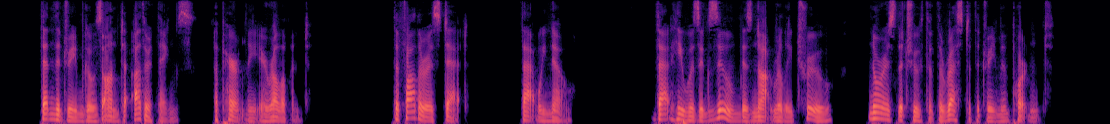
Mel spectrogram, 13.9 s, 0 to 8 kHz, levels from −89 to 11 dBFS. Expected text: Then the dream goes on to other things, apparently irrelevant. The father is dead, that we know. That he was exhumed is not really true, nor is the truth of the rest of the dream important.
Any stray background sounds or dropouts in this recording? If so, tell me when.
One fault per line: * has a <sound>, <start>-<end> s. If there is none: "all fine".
all fine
